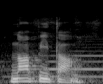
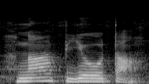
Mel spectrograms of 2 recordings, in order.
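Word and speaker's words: Naypyidaw: नापीता। ठीक है ना, या फिर कहीं कहीं आपको दिखेगा यहाँ पे नापियोटा।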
